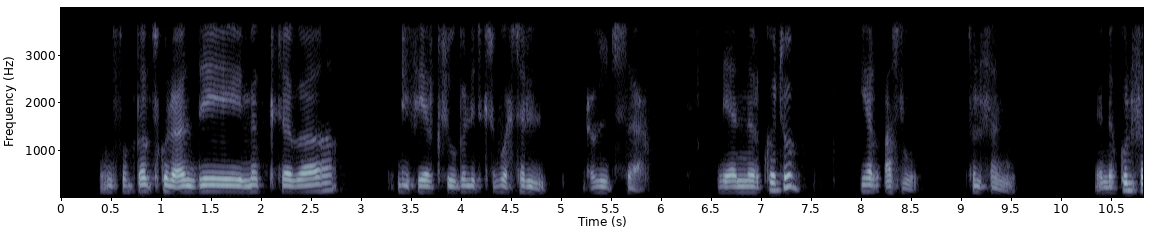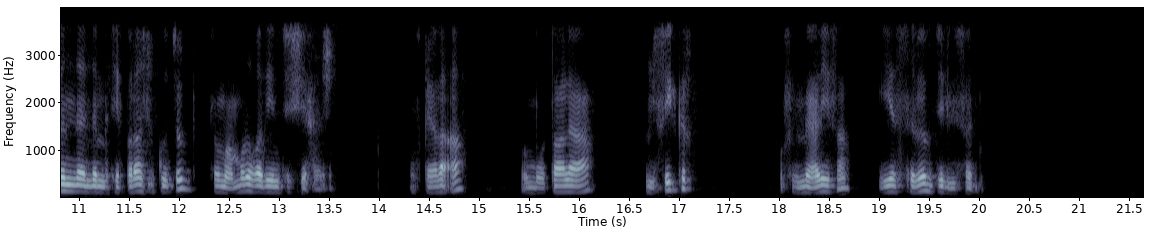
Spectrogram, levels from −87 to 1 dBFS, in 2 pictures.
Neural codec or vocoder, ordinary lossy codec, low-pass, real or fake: codec, 24 kHz, 1.2 kbps, DualCodec; AAC, 32 kbps; 3.6 kHz; fake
